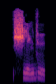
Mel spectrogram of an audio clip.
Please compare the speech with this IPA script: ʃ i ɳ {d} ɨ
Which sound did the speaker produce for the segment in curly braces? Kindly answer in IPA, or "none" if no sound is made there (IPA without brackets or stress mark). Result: d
